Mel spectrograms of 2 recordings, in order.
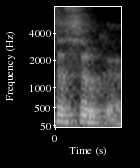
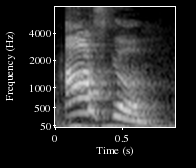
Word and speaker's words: Asuka: It's Asuka. Asuka. It's Asuka. The U is silent.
